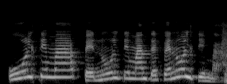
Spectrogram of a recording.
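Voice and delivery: usual speaking voice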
